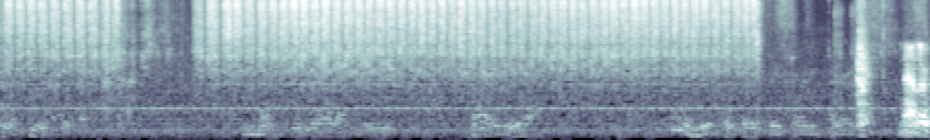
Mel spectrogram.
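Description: Hand sanding on a paint job, with a steady rhythmic back-and-forth rubbing heard up close. The strokes continue evenly, pause near the end, then give way to a few short scrapes, with no one talking.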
